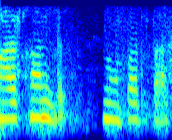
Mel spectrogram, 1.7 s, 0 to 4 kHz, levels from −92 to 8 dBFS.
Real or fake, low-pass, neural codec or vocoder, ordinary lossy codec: real; 3.6 kHz; none; none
